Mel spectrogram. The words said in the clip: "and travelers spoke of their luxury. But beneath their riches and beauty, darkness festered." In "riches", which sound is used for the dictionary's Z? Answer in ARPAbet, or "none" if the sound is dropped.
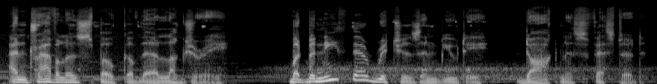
Z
